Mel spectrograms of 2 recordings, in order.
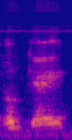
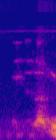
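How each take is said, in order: First: Said in the usual way. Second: Louder spooky ghost moan. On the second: Pretend. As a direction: drag it out like a ghost. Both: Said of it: "good ghost impression".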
